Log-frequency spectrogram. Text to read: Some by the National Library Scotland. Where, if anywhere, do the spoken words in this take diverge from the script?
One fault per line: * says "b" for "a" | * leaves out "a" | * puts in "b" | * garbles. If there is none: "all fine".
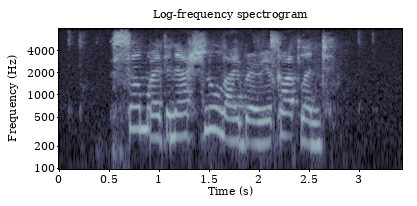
all fine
